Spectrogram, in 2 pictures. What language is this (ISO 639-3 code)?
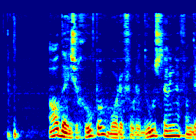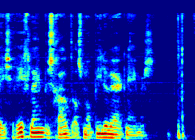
nld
